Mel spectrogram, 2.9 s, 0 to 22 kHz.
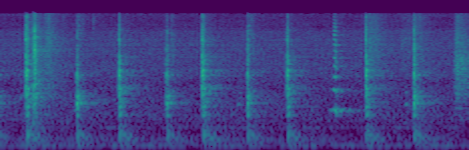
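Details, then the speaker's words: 2002 Jeep Grand Cherokee Laredo, inline-six: rocking the body by hand gives sharp, dry, rapid clicks with each movement. The noise comes from a worn, dry upper A-arm bushing, which is being replaced. "so that noise is coming from the bushing so we're going to go ahead and unbolt it and then remove the bolts holding in the bushing"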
